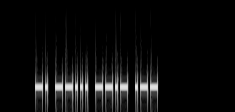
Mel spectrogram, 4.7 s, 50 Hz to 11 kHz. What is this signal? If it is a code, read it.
Morse code, heard as a keyed tone, about 24 wpm, 700 Hz. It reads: N7QW
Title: Speed Racing - USA 1x2 Call Signs 20wpm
